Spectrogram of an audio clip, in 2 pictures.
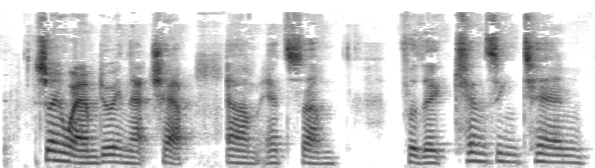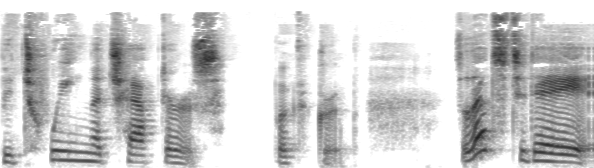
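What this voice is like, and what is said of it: Slightly hoarse, dry throat. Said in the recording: “I have a little frog in my throat this morning. Actually, it feels more like a dry thing, like a wisp, a ghost in my throat.”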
